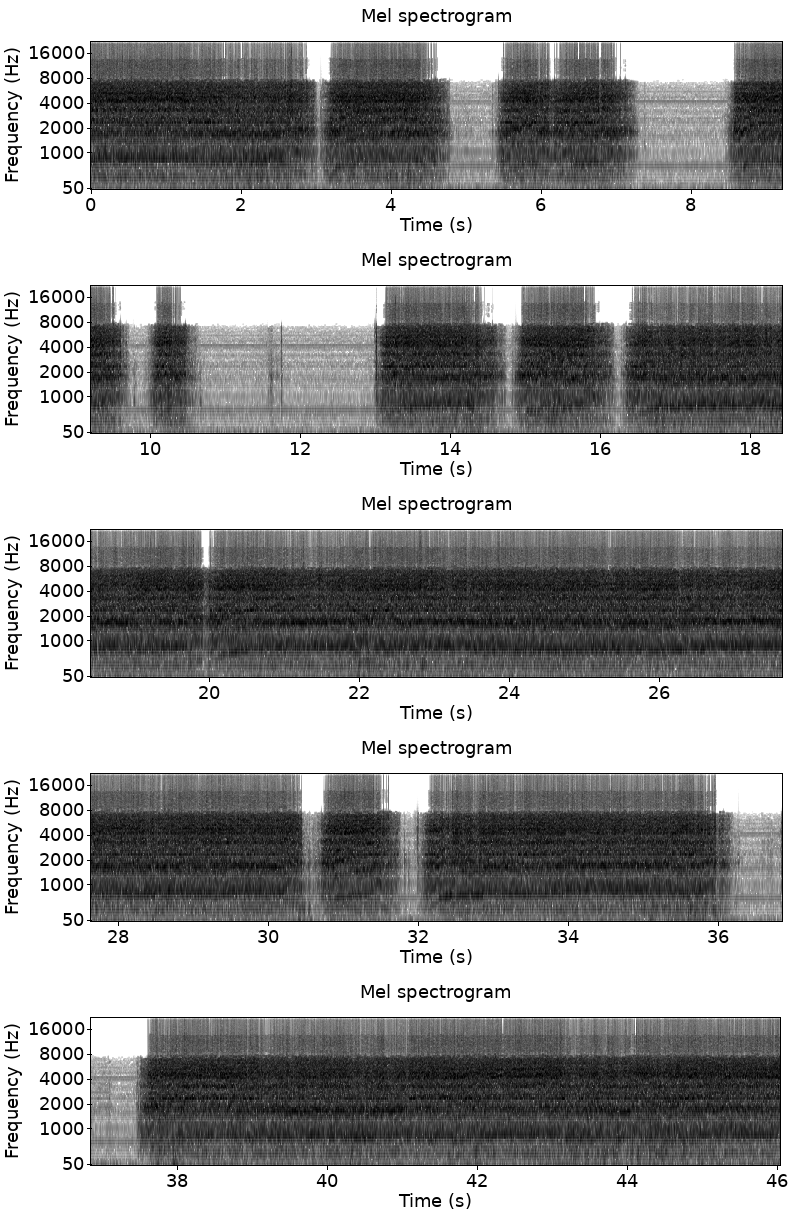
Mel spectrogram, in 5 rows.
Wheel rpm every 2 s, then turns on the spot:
210, 150, 90, 80, 80, 20, 70, 120, 140, 210, 200, 220, 200, 220, 200, 110, 170, 220, 40, 200, 210, 210, 210.
none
